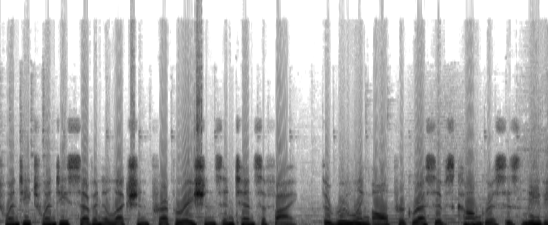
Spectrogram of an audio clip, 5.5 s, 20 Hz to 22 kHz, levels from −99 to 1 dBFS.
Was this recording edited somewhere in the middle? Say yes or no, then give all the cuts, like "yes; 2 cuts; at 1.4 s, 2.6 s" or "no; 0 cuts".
no; 0 cuts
